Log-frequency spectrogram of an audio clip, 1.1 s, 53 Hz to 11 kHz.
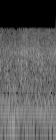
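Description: A sailboat's engine runs steadily at 1500 rpm while motoring at 5 knots off Sicily near Trapani, giving a continuous low, even drone with constant wind and water noise.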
